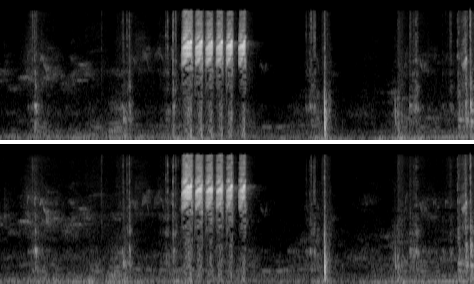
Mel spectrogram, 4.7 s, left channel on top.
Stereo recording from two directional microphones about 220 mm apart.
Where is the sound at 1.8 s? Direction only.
5° left (ahead or behind).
